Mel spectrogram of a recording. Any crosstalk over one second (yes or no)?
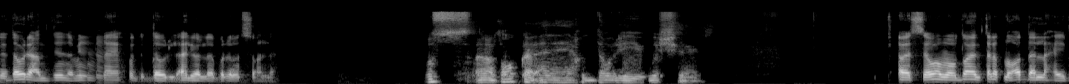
no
